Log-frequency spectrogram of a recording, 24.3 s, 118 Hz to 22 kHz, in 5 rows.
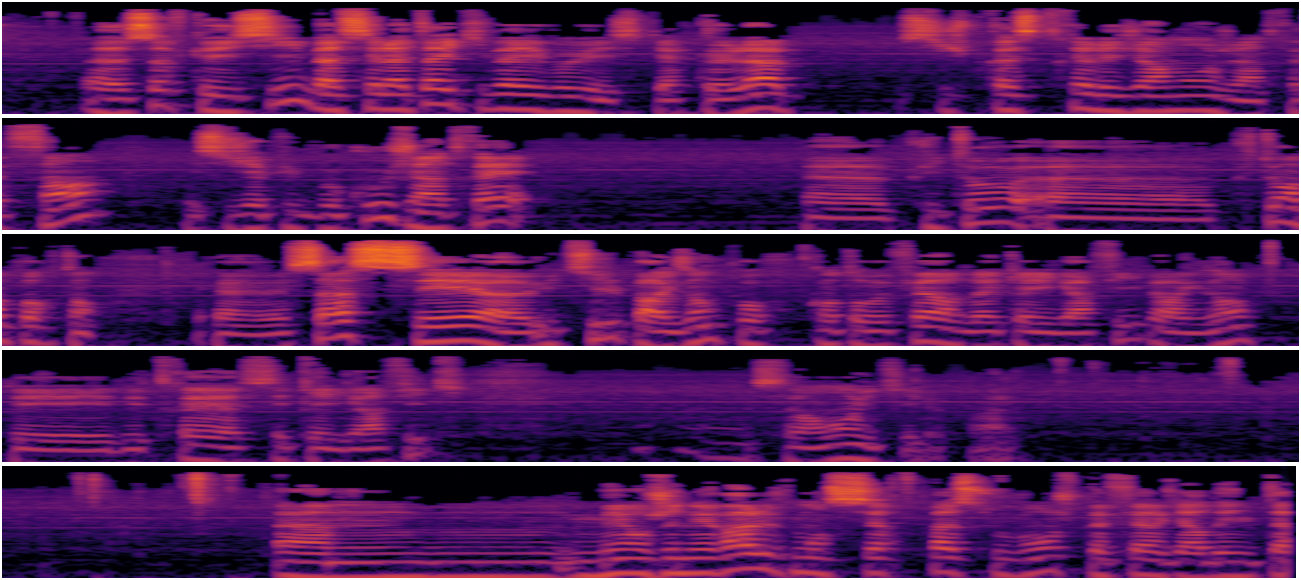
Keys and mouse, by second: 1.8-5.8 drag, 11.3-12.8 drag, 11.3 f, 13.8 click, 22.9-24.0 drag.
